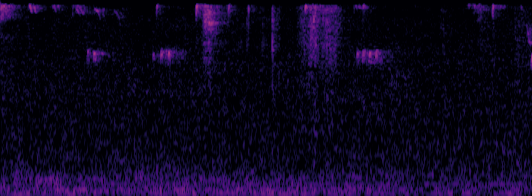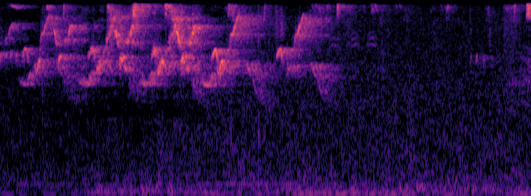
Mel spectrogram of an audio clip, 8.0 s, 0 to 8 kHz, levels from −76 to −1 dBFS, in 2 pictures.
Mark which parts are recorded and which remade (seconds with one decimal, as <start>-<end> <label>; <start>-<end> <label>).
0.0-4.6 recorded; 4.6-5.5 remade; 5.5-8.0 recorded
